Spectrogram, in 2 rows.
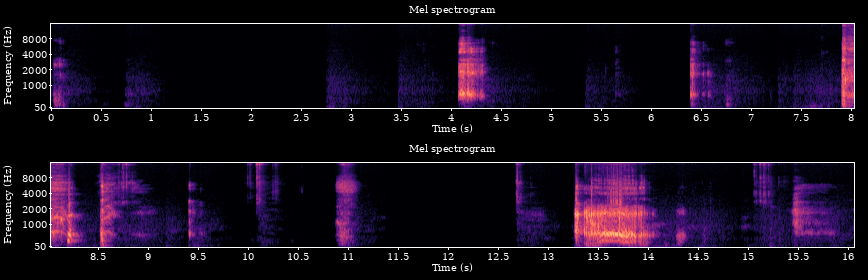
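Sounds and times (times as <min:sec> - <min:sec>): woman burping: 0:04.1 - 0:04.4, 0:13.3 - 0:14.4.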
